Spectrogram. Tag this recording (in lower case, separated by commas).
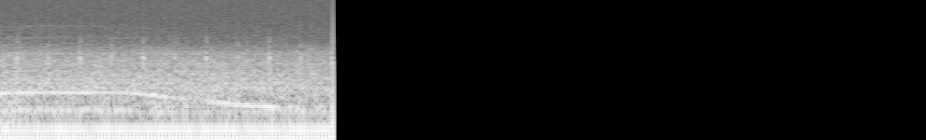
vehicle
